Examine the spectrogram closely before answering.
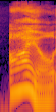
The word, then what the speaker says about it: aisle: Would you prefer a window or an aisle seat? Isle is pronounced like island without the and.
